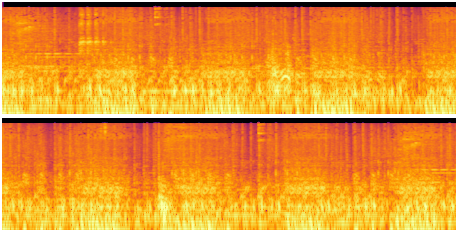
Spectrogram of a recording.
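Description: Rapid game sound effects of shots and hits crackle on and on.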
